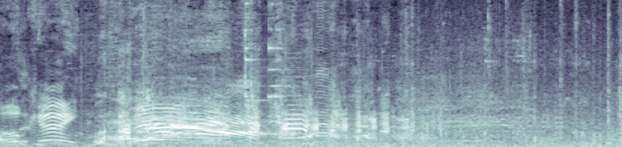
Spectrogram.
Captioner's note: laughs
